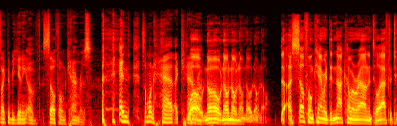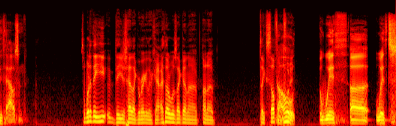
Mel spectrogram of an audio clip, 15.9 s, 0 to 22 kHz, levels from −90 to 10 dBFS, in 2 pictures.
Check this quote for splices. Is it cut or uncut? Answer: cut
